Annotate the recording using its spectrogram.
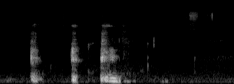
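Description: A person's short throat noises, like throat clearing: three brief sounds within about a second.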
